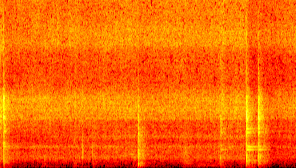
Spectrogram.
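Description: Cumin and onion sautéing in a pan for a Bengali croaker (poa) fish curry, a soft continuous sizzle broken by a few sharp spoon scrapes and stirring clacks, with no voices.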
